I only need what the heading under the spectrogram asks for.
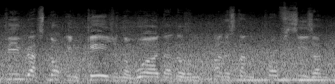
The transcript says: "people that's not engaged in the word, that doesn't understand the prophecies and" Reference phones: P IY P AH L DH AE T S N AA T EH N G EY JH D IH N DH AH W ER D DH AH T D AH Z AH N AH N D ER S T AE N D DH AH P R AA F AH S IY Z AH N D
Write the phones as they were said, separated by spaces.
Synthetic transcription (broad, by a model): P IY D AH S N AA T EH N G EY JH IH N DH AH W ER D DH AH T D AH Z AH N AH N D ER S T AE N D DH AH P R AA F AH S IY Z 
